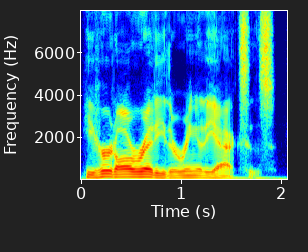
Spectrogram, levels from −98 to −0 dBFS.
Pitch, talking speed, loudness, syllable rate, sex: 95 Hz, 235 wpm, -17 LUFS, 5.8 syllables/s, male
